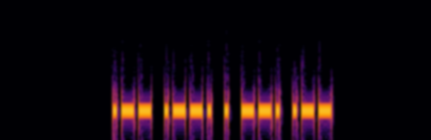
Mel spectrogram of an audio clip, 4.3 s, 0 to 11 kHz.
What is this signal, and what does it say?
Morse code, heard as a keyed tone, about 27 wpm, 700 Hz. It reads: WPEGW
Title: Code Groups - 5 Letter:Numbers - 28wpm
